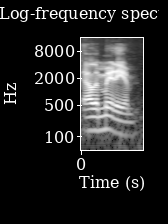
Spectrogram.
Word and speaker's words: aluminium: And in the UK it's aluminium. Aluminium like French. Mhm. Aluminium. Aluminium. This additional I between N and U changes the pronunciation and spelling.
